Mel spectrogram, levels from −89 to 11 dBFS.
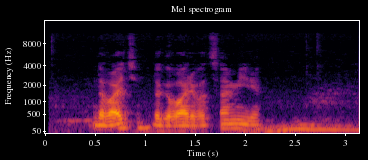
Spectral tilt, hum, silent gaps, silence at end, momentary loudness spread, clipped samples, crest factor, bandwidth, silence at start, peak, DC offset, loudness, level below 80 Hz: -8.5 dB/octave; none; none; 0 s; 15 LU; under 0.1%; 18 dB; 10.5 kHz; 0.25 s; -4 dBFS; under 0.1%; -22 LUFS; -38 dBFS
